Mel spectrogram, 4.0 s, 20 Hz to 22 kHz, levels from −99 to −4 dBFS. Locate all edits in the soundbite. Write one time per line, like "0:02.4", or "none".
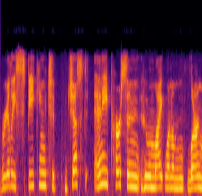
0:01.3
